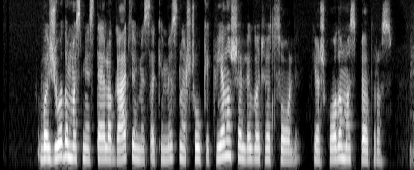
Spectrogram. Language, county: Lithuanian, Šiauliai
